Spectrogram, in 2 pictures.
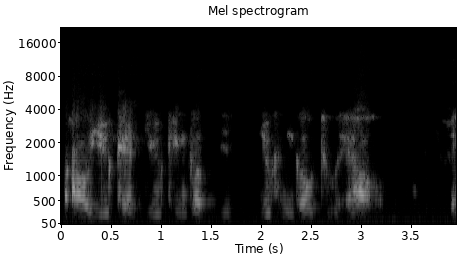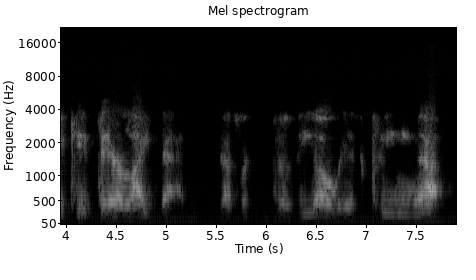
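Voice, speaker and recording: Husky older man on a dull line. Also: medium pitch, steady tone. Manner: halting, with many fillers and restarts. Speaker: co-host. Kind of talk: casual phone-in chat.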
